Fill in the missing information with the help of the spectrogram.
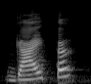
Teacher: Em gaita, a sílaba mais forte é a penúltima sílaba da palavra, gai, portanto, paroxítona.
